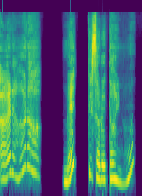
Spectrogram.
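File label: encounter, jp; pizzica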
